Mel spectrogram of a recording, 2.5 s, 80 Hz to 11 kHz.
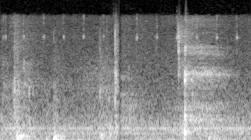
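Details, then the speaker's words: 1970s Heuer Master Time dash-mounted 8-day clock, Heuer-Leonidas single-barrel manual-wind movement (Arogno-based), before repair: faint unevenly spaced limping tick from an over-oiled movement with the balance spring out of flat. "so here we have ticking away inside our hoist hoya master timer is a hoya leonidas marked eight day movement"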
